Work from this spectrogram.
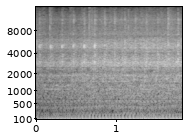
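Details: VW Corrado VR6 that had been stalling and not starting, found with no spark. The engine catches and settles into a steady, even low idle with no misfire. Fixed after the spring contact from the ignition coil, which was pushed all the way in, was extended.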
